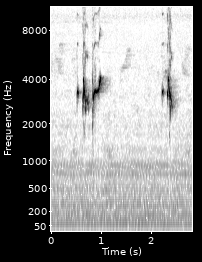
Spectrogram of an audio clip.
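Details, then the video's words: Black-capped bulbul calling to others of its kind: a quick run of chattering notes ending in a rising whistle, then a shorter two-note phrase, over a faint steady hum. "CUCAK RANTING SUARA ASLI MEMANGGIL CUCAK RANTING LAIN"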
